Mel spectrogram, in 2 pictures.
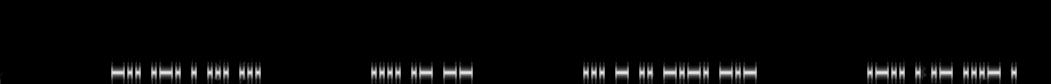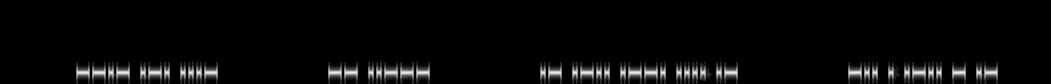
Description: Morse code, heard as a keyed tone, about 30 wpm, 550 Hz. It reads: DRESS HAM STICK LEAVE QRV M2 ALPHA DELTA
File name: Ultimate Word List / 30WPM Ultimate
